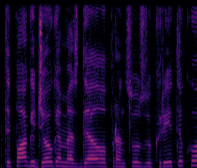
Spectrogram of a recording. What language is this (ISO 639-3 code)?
lit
